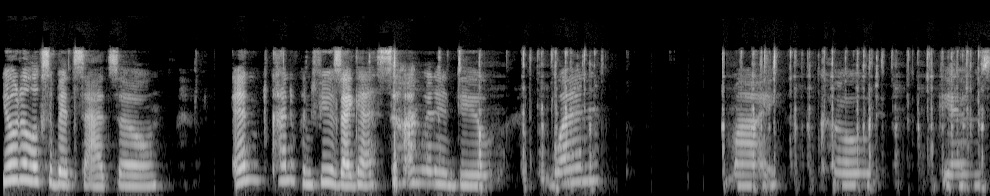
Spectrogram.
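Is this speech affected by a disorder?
No.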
